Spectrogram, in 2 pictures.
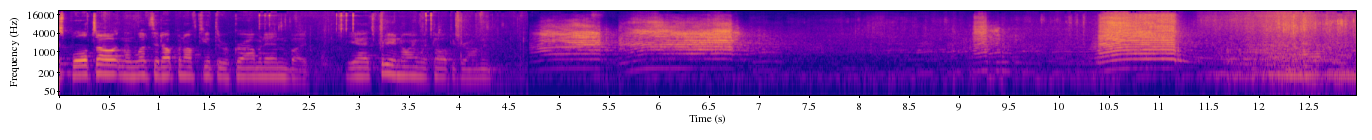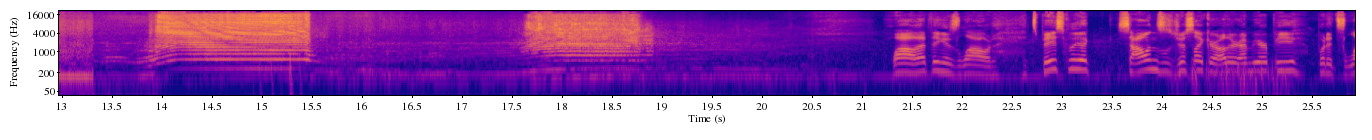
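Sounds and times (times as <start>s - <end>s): snowmobile engine revving: 4.0s - 22.0s.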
